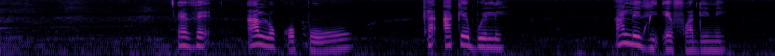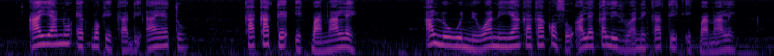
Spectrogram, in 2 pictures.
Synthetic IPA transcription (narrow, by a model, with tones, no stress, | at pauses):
ɛ˨vɛ˦a˦lʊ˨kɔ˨po˨wʊ˦ | ka˦a˦kɛ˦bʊ˦e˨le˨ | a˦le˦vi˨ʔɛ˨fʊ˨a˨ɖɪ˨nɪ̃˨ | a˨ja˦nʊ̃˦ʔɛ˨k͡plɔ˦kɪ˨ka˨ɖɪ̰˨ʔa˨jɛ˦t̪ʊ˦ | ka˦ka˦t̪ɛ˦ʔɪ˨k͡pa˨nã˨˦lɛ˦˨ | a̰˦lo˦we˦ne˨wo˦a˦nɪ̃˨ja˦ka˦ka˦kɔ˦sʊ˨ʔa̰˨lɛ˦ka˦le˨vi˨wa̰˨˦nɪ̃˨ka˦t̪ɛ˦ɪ˨k͡pa̰˨nã˨˦lɛ˦˨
